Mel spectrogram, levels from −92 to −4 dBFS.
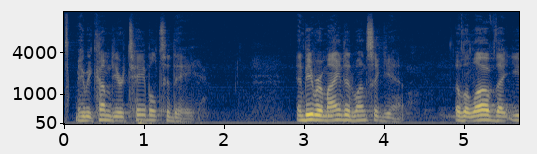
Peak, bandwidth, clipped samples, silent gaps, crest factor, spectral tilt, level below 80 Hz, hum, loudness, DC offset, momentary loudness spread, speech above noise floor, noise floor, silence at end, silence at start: -8 dBFS; 13 kHz; under 0.1%; none; 18 dB; -7 dB/octave; -54 dBFS; none; -26 LUFS; under 0.1%; 19 LU; 32 dB; -58 dBFS; 0 s; 0 s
